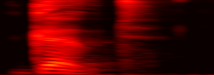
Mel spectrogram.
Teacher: А в британском акценте этот дифтонг уезжает вперед, поэтому это называется goat fronting. Язык начинает от центральной позиции во рту, от гласного шва Затем рот слегка закрывается, а язык движется или назад O, или вперед O.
